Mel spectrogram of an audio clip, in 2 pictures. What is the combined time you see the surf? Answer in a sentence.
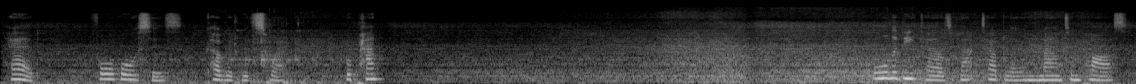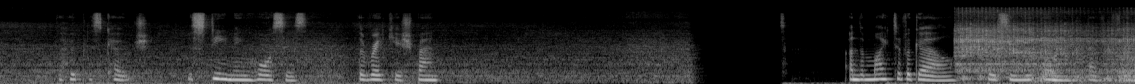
The surf can be heard for 18 seconds in total.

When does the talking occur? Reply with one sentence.
The talking can be heard from 0.0 to 3.8 s, from 8.7 to 15.8 s and from 19.1 to 22.6 s.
